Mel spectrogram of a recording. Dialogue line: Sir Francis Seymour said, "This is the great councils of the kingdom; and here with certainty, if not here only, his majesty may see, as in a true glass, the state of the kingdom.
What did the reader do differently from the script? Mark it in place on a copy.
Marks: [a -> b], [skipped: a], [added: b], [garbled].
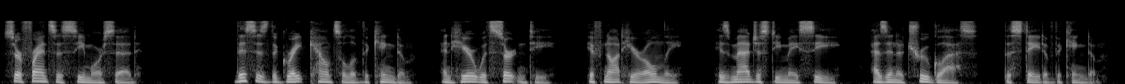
Sir Francis Seymour said, "This is the great [councils -> council] of the kingdom; and here with certainty, if not here only, his majesty may see, as in a true glass, the state of the kingdom.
